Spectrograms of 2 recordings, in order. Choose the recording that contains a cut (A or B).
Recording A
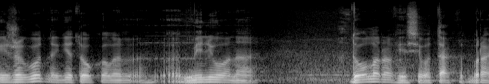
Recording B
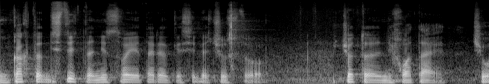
B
